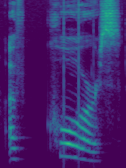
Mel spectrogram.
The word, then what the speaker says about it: of course: Bien, pues of course, primero la pronunciación es muy importante, porque no decimos of course o of course, sino of course. Course es una O larga, of course, of course, of course.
